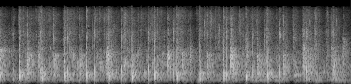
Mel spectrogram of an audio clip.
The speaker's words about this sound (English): So thank you very much, and I'll ask for a round of applause.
